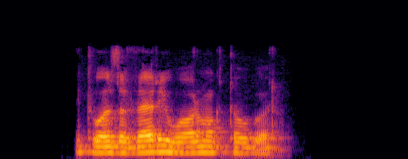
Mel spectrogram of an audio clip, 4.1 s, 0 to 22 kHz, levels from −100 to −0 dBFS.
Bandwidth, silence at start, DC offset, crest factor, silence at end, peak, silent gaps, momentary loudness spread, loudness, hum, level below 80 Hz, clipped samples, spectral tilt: 7.4 kHz; 0.75 s; under 0.1%; 18 dB; 1.25 s; -4 dBFS; none; 13 LU; -20 LUFS; none; -58 dBFS; under 0.1%; -7.5 dB/octave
